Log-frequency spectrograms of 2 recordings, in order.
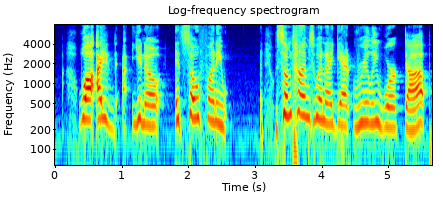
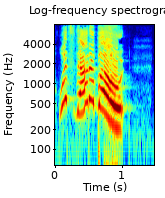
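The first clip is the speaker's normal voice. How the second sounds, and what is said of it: Canadian accent. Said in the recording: “my accent will come out ... Your Canadian accent came out”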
